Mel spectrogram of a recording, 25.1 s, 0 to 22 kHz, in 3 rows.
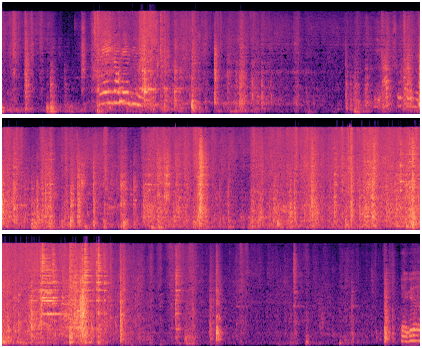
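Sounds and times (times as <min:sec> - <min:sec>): desk parts clattering and scraping: 0:06.9 - 0:19.4.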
